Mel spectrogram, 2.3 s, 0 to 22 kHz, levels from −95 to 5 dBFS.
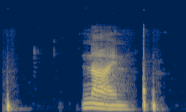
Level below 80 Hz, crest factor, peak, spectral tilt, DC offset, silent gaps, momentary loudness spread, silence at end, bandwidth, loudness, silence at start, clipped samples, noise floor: -60 dBFS; 18 dB; -2 dBFS; -6.5 dB/octave; under 0.1%; none; 15 LU; 0.35 s; 8.8 kHz; -19 LUFS; 0.05 s; under 0.1%; -73 dBFS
